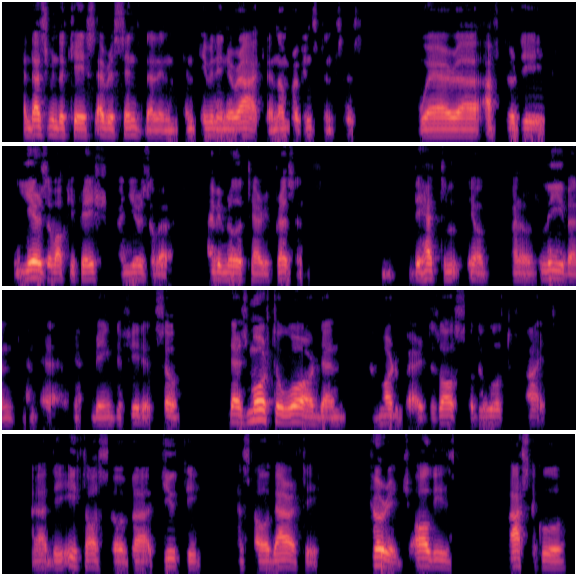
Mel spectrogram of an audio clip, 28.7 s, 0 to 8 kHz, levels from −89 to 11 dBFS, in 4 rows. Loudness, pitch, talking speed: -26 LUFS, 115 Hz, 145 wpm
